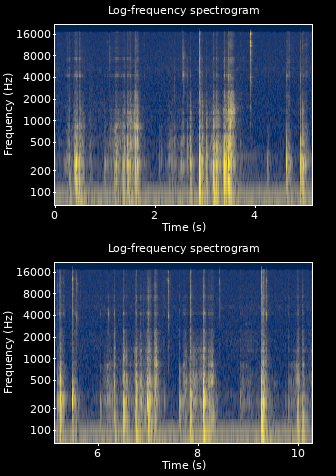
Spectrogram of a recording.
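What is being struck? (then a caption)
Plaster excavation block scraped with a metal pick. A metal pick scratches and chips at the powdery center of a solid white, palm-sized plaster fossil dig block. Dry, gritty scrapes alternate with short, sharp chipping clicks over a steady low hum. The bursts come in uneven clusters as the plaster crumbles away.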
